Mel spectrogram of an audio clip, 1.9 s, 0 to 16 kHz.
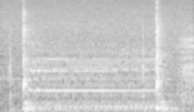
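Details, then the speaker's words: Nissan S13 with RB20DET, engine off, fuel pump triggered from the new Ecumaster Classic ECU output; faint steady whir just over a second between two soft clicks: fuel pump running normally. "So this is the fuel pump. Like we can test it from here. I don't know if you can hear it,"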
